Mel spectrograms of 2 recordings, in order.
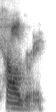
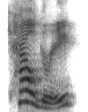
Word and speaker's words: Calgary: 3 syllables in both, but we say Calgary, but Alberta. So in Alberta, the second syllable is where the stress is. In Calgary, it's the first one.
